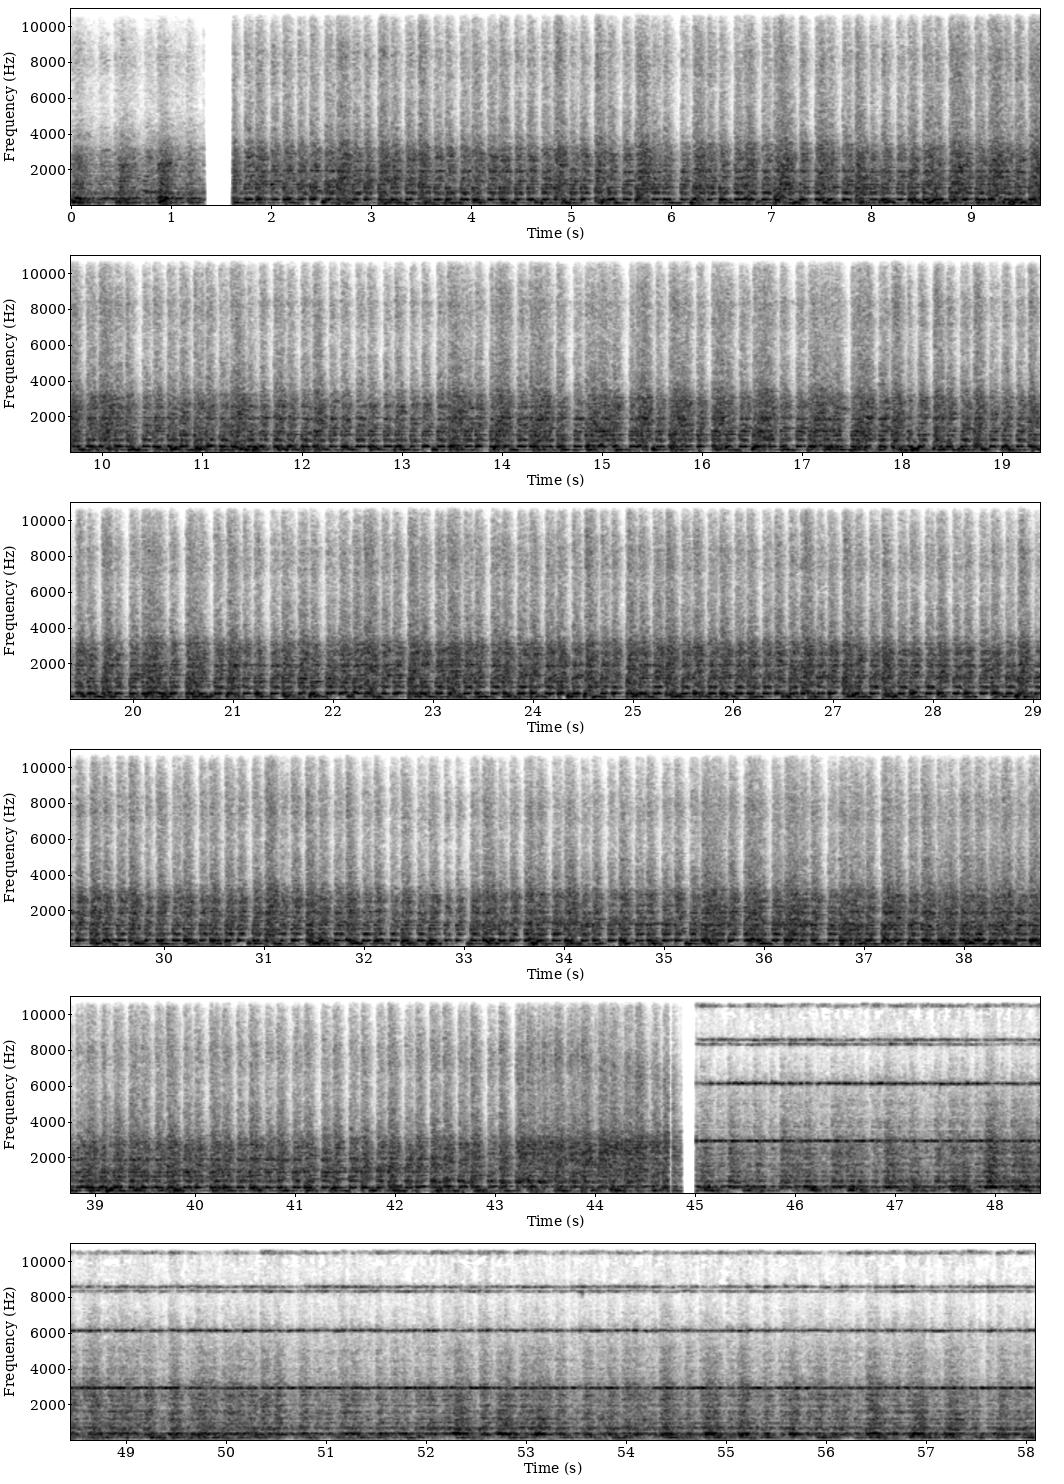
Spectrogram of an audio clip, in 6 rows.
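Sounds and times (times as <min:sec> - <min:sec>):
folk drums played by hand: 0:00.0 - 0:58.0.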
